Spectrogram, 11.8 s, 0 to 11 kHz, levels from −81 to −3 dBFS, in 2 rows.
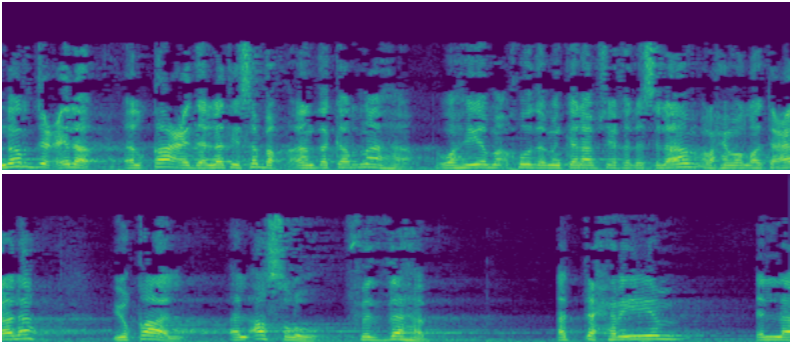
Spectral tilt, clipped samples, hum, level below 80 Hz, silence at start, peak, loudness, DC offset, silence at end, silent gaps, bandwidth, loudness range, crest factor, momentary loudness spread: -4 dB/octave; under 0.1%; none; -42 dBFS; 0 s; -2 dBFS; -19 LUFS; under 0.1%; 0 s; none; 8.8 kHz; 3 LU; 18 dB; 13 LU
